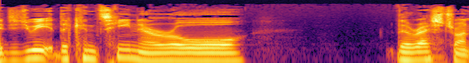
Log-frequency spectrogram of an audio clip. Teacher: in British English, we have this thing called the intrusive R, which is how we link vowel sounds to other vowel sounds.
